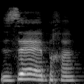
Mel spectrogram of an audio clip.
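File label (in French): "zebre", French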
